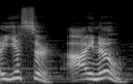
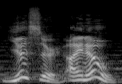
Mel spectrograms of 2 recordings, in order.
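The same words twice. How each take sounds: First: It is said in a mismatched voice. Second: It is said in the character's voice.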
